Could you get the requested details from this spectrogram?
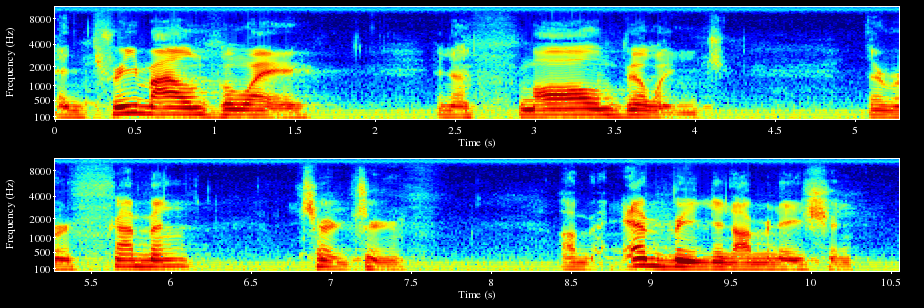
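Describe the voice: A man with an American accent speaks slowly in a nasal, medium-pitched voice with lively intonation. Long, frequent pauses break up his speech, and the room echo is audible.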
